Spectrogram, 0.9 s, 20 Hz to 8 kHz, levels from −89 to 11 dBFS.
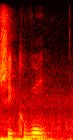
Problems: constant background noise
